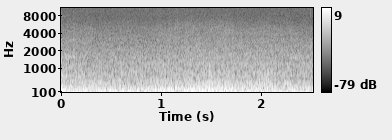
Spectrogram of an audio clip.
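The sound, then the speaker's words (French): A steady, deep rumble of waves rolls on without a break, like a continuous drumroll, with the Mistral wind blowing offshore from the land and pressing over the waves, slowing them. Recorded at night. No voices, just a dense, even wash of low sound. “Et c'est ce ralentissement qui fait avec la, la pression du vent cette rumeur de basse, de grave, espèce de roulement de tambour continu.”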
